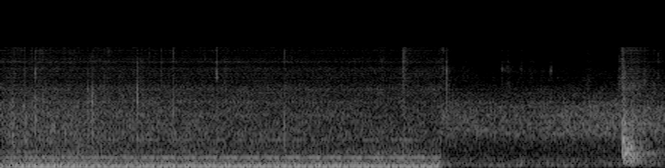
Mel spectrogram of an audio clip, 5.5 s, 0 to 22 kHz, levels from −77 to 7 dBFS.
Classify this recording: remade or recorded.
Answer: remade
